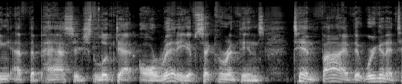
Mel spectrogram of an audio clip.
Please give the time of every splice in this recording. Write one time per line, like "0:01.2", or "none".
0:00.9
